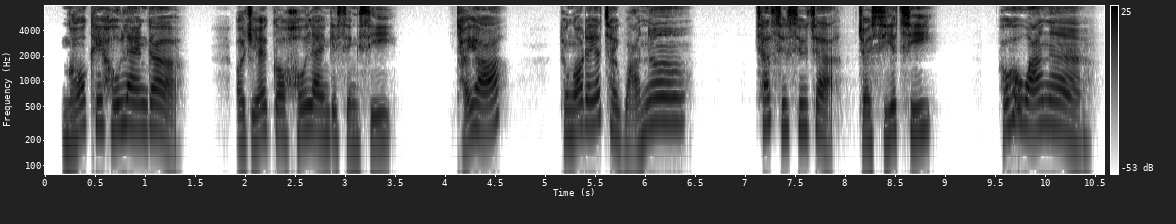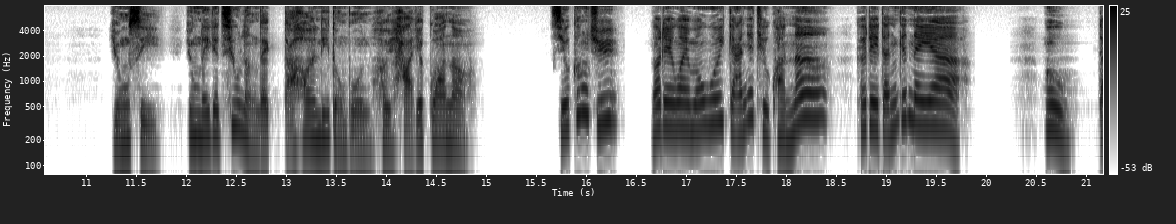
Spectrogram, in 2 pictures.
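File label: Cantonese female children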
